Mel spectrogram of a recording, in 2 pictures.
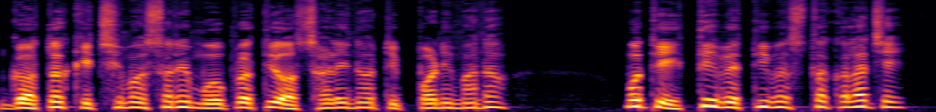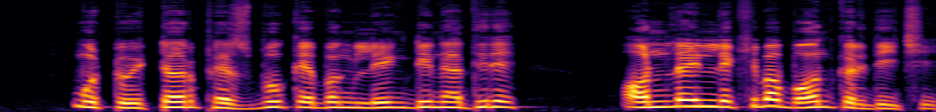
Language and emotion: Odia, fearful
